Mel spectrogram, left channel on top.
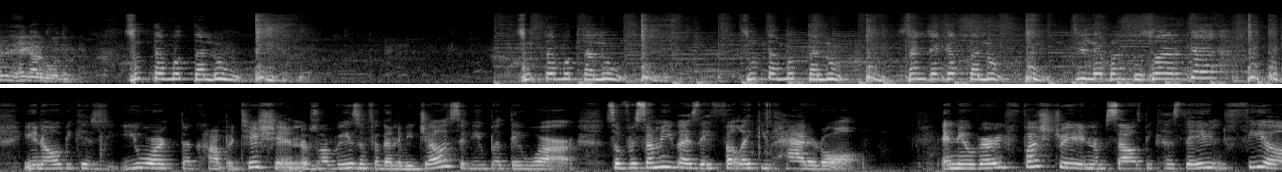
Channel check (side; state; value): both; different; correlation 0.01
